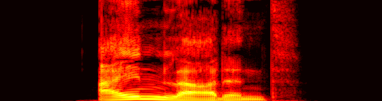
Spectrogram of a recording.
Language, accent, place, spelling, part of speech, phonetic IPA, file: German, Germany, Berlin, einladend, verb, [ˈaɪ̯nˌlaːdn̩t], De-einladend.ogg
- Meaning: present participle of einladen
